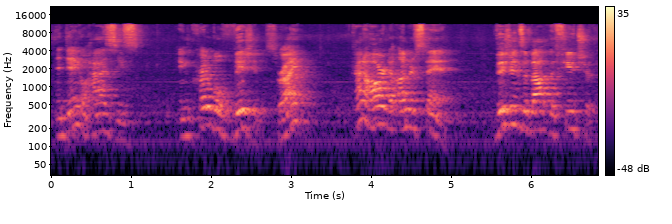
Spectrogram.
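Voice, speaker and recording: A man in his thirties preaches at a church pulpit, asking his congregation questions as he teaches. His voice sits a little high for a man. It carries through a very echoey sanctuary, caught by a mic set some way off, with a faint background hiss. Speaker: pastor. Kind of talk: sermon. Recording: echoey church hall from far off.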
